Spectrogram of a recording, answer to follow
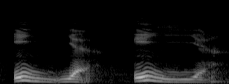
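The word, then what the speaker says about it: إِيَّاكَ: Iyya, iyya. Yang penting ada penekanan jelas.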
